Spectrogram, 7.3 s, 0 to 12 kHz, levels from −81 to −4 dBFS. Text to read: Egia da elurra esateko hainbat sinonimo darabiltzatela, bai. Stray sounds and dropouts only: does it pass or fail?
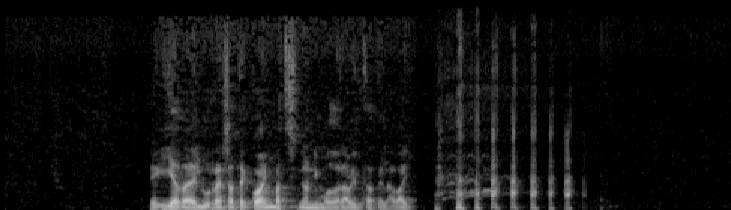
fail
